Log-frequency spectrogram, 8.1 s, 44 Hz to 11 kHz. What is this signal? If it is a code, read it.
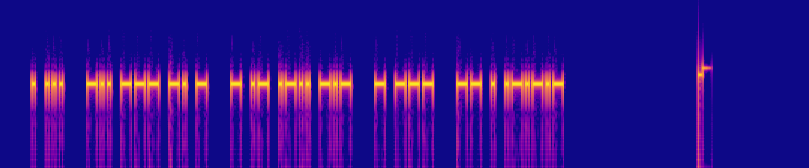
Morse code, heard as a keyed tone, about 34 wpm, 700 Hz. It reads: ES DONT TALK TO ME.
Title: Sentences from Top 400 Words and Abbreviations 35wpm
